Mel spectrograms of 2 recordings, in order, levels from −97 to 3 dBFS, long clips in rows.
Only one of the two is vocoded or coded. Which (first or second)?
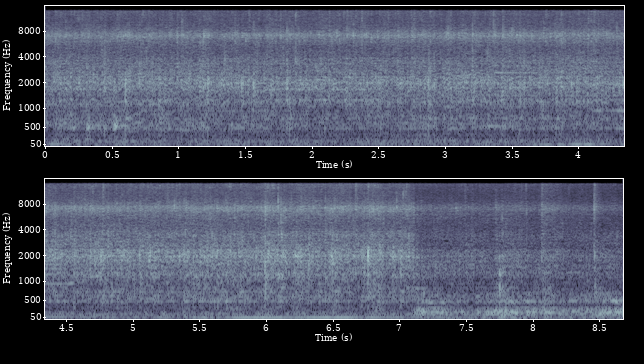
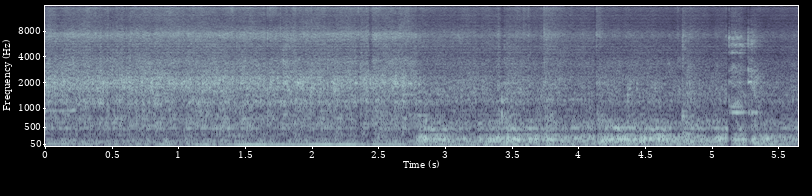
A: second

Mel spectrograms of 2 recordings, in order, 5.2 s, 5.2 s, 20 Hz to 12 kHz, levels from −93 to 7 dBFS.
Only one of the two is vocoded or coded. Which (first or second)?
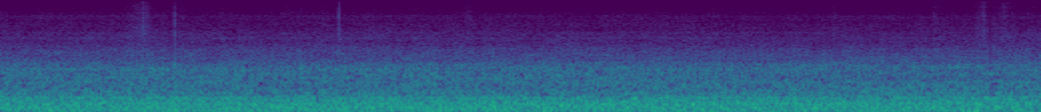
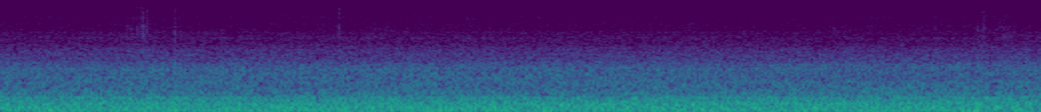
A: first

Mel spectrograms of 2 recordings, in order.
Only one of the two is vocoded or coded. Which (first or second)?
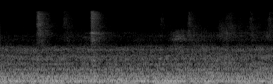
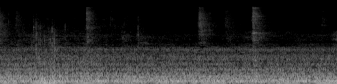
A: first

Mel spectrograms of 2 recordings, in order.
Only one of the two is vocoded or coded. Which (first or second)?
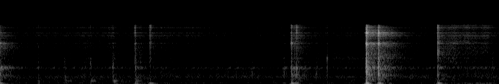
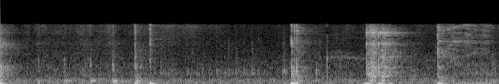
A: first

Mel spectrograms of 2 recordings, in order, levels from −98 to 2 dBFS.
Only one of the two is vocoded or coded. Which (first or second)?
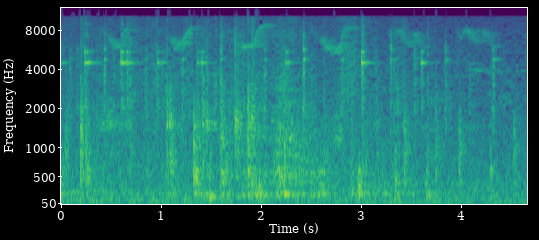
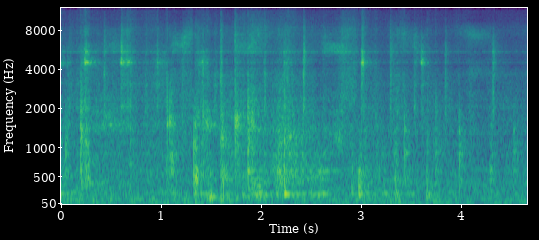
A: second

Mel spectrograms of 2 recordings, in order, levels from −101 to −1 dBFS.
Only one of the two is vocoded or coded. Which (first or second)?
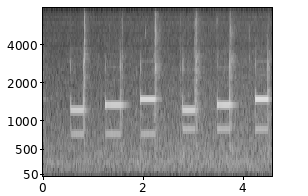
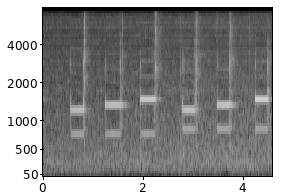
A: second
